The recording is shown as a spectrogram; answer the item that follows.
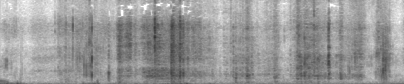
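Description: Footsteps and the scraping, clicking handling of a black sheet-metal fan part as it is lifted out of a snowbank, with a sharp knock about a second in.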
